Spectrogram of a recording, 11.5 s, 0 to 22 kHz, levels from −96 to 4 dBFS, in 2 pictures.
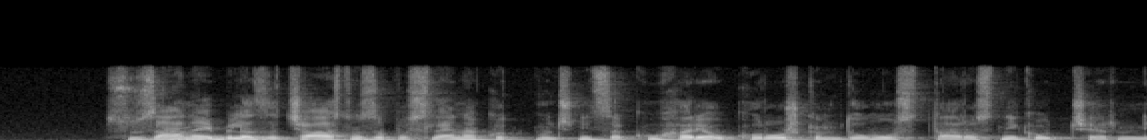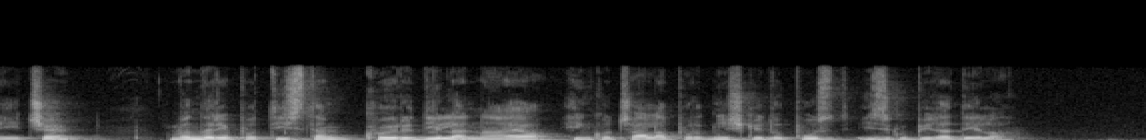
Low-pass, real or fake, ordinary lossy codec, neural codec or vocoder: none; real; none; none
